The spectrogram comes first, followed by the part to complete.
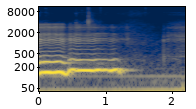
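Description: A man humming a held, wavering note that trails off about a second and a half in, followed by a light tap near the end.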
